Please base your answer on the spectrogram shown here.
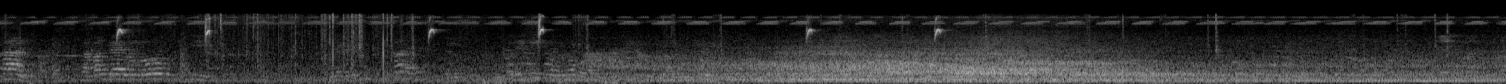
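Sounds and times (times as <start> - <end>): high bird chirps: 1.0 - 1.4, 4.2 - 4.5, 5.2 - 6.4, 7.8 - 8.4, 9.0 - 9.8
vehicle passing by: 5.0 - 15.0.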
